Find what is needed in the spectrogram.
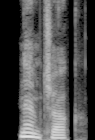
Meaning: not only
- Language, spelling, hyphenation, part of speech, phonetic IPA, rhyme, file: Hungarian, nemcsak, nem‧csak, conjunction, [ˈnɛmt͡ʃɒk], -ɒk, Hu-nemcsak.ogg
